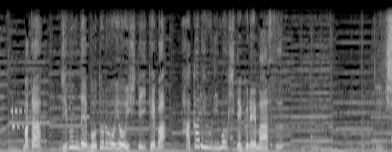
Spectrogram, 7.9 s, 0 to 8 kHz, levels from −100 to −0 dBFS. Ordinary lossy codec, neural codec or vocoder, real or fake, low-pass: none; none; real; 7.2 kHz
